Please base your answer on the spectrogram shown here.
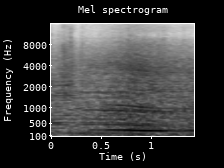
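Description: Race car pulling away from pit road at Daytona, a steady engine drone with a rising and then falling whine as it accelerates, moderately loud and unbroken, without speech.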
